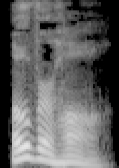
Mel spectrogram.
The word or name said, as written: overhaul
